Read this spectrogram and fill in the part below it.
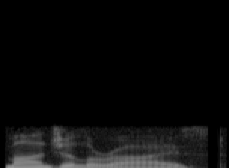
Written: modularized

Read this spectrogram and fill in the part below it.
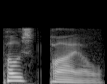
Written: Devils Postpile

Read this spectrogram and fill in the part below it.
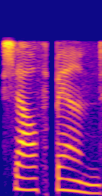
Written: South Bend

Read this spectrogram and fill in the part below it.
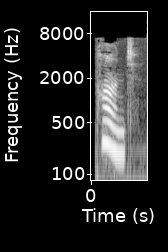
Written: pont

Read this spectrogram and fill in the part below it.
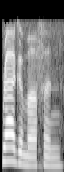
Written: ragamuffin

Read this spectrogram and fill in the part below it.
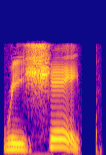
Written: reshape

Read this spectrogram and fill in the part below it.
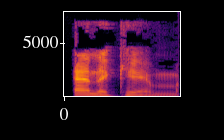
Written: anakim

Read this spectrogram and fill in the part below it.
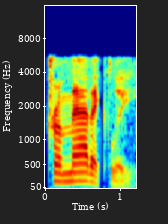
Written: traumatically

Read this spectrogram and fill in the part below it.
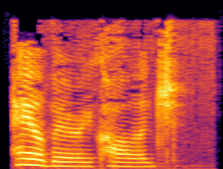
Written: Haileybury College

